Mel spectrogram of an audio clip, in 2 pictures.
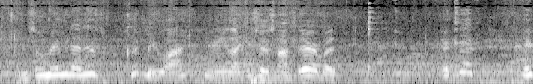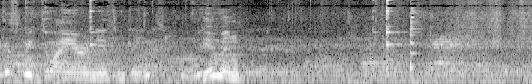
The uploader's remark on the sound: don’t let the sound of the restaurant distract you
